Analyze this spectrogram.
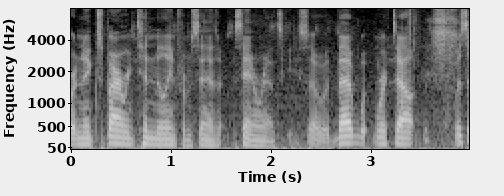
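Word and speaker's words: Satoranský: Satoransky. Is that how you say it? – Satoransky.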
